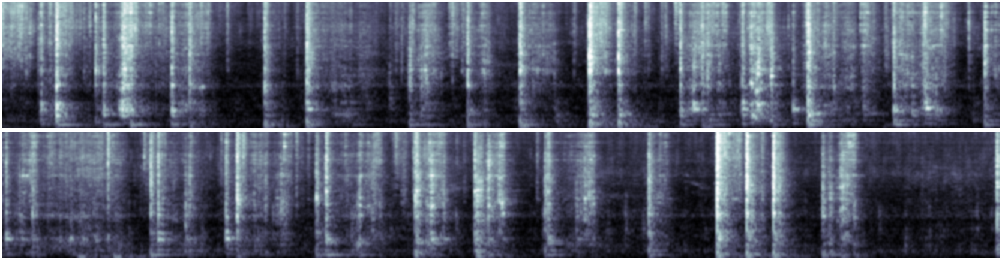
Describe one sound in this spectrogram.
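A metal spoon scrapes and taps against a plastic bowl.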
